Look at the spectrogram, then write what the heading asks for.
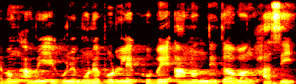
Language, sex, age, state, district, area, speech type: Bengali, male, 60+, West Bengal, Purulia, rural, spontaneous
